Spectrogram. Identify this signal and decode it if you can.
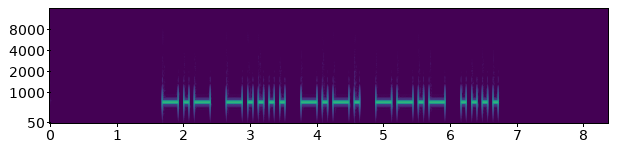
Morse code, heard as a keyed tone, about 17 wpm, 700 Hz. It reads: K6CQH
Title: Speed Racing - USA 1x3 Call Signs 15wpm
